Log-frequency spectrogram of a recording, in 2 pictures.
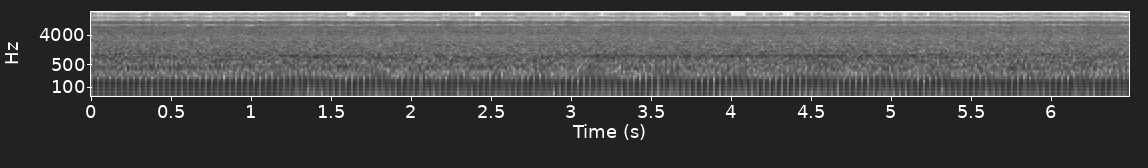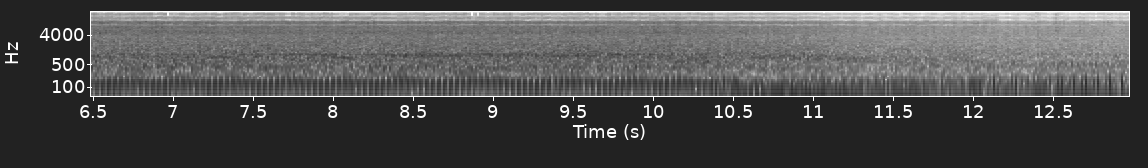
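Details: John Deere D140 lawn tractor being restored, started with gas added to the carb and choke on: a steady, even buzz from the small single with no misses or knocks, winding down at the end; normal running.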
